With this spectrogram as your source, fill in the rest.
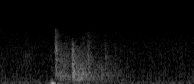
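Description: A door swings shut with one firm thud near the start, followed by a brief rattle and settling, alone in a quiet room.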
